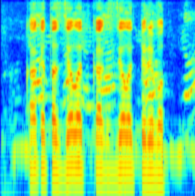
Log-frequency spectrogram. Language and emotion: Russian, neutral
